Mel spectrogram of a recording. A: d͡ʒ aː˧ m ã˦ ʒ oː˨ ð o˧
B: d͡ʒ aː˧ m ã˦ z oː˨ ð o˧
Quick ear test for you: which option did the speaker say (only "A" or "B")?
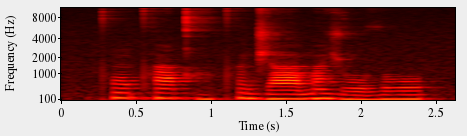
A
